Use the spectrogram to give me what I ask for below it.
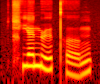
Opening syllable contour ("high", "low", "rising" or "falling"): high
